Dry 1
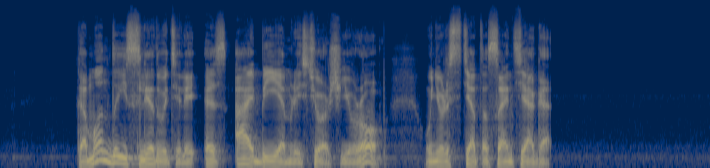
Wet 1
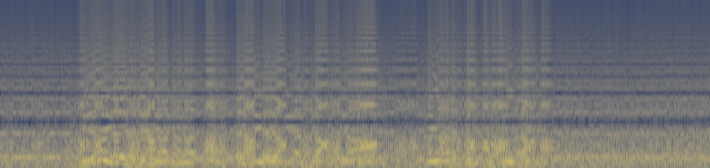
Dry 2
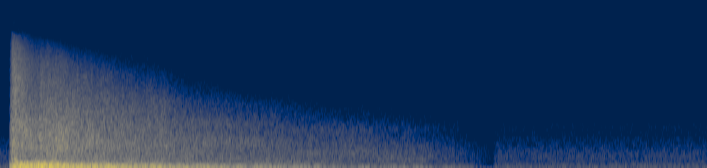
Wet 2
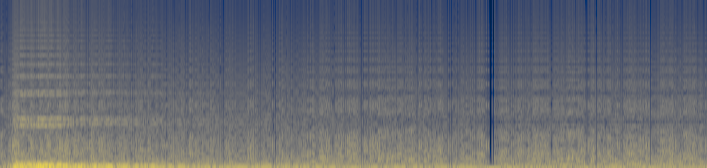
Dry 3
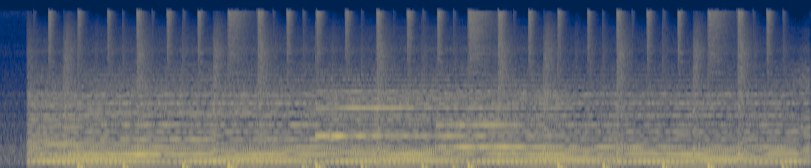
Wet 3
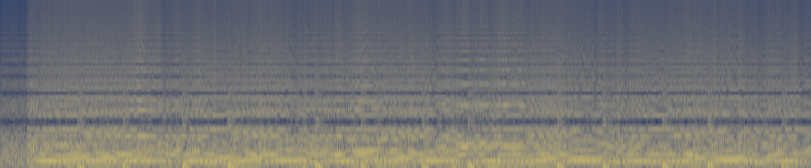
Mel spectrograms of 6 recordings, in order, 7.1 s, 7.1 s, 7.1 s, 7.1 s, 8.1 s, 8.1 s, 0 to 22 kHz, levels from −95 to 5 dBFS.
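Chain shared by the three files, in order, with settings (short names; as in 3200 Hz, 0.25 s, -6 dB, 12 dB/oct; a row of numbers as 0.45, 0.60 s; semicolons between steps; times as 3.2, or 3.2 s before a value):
zero-crossing step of -25.5 dBFS; sample-and-hold 39×; chorus 0.68 Hz, delay 15.5 ms, depth 7.1 ms; match loudness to -23 LUFS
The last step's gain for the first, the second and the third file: +7.5, +8.0, +2.0 dB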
